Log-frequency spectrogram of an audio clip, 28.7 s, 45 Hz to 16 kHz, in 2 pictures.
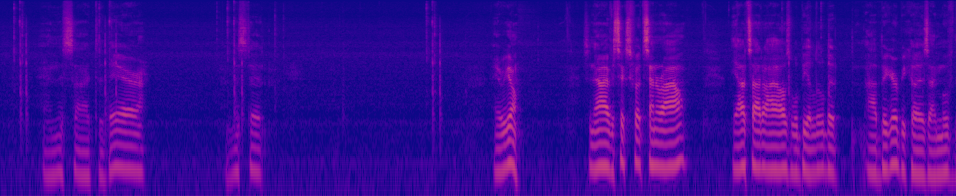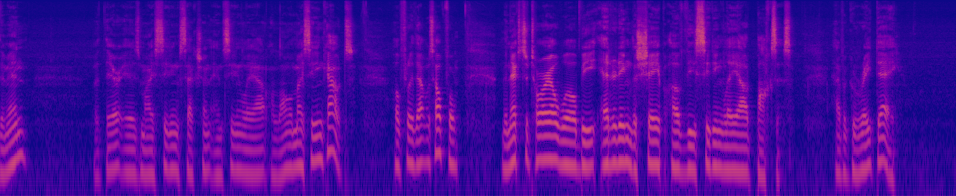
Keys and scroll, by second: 5.0 z.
